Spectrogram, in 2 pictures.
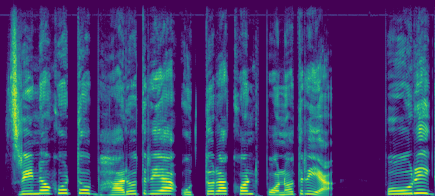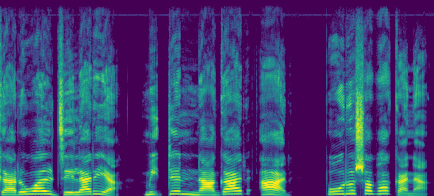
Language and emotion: Santali, neutral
